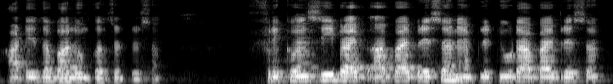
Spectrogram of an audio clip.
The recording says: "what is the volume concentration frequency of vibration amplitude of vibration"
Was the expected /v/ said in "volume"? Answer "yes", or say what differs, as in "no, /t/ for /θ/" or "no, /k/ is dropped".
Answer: no, /b/ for /v/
